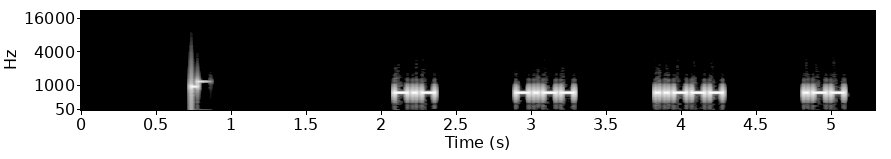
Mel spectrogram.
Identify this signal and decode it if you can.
Morse code, heard as a keyed tone, about 40 wpm, spaced as for 14 wpm, 700 Hz. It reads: KY2W
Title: USA Call Signs - 6x Character Spacing - 40wpm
